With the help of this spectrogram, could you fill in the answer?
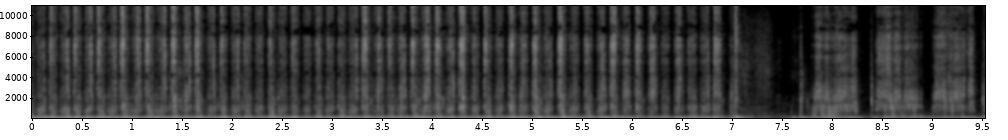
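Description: A wooden stylus scratches and rubs the coating off a thin black-coated scratch-art card lying flat, making a quick, steady run of dry, raspy rubbing strokes over a deep low rumble. After about seven seconds the scratching turns quieter and more broken up, with brief pauses between strokes.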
